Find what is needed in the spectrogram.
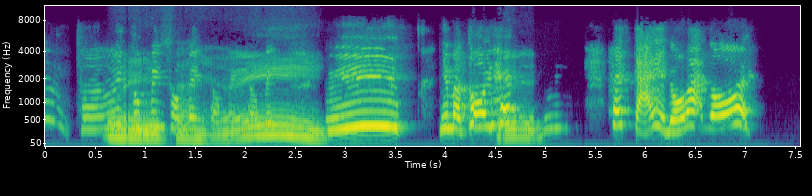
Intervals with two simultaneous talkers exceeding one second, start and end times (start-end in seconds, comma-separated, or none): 0.6-2.3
